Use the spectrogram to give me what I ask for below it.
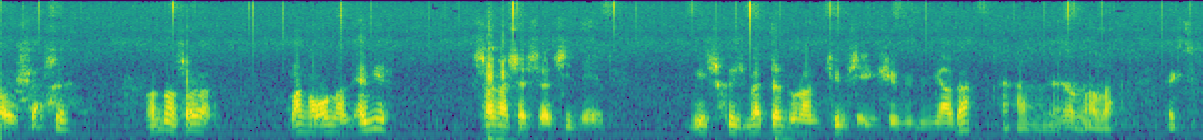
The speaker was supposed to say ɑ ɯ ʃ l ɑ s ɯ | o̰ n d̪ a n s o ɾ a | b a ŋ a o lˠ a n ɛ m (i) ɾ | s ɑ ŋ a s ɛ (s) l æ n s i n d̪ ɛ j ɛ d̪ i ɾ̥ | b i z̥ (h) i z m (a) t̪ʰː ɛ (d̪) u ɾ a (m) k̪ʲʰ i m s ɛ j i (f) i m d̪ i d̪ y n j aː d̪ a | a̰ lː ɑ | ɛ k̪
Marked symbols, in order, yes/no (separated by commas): yes, yes, yes, no, yes, no, no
